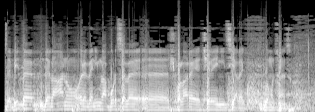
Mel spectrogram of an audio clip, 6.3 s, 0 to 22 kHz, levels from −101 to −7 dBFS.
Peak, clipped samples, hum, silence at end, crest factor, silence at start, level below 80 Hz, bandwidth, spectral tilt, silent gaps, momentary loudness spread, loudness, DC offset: 0 dBFS; 0.6%; none; 0 s; 10 dB; 0.1 s; -26 dBFS; 12 kHz; -7 dB/octave; none; 3 LU; -11 LUFS; under 0.1%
